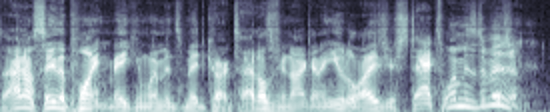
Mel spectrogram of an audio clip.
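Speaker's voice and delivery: put-on crotchety, grumpy old man voice. Reading a viewer's chat message aloud: grumpy old man voice. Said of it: "I read it like a grumpy old man".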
